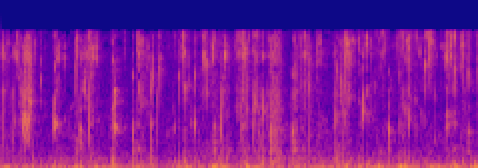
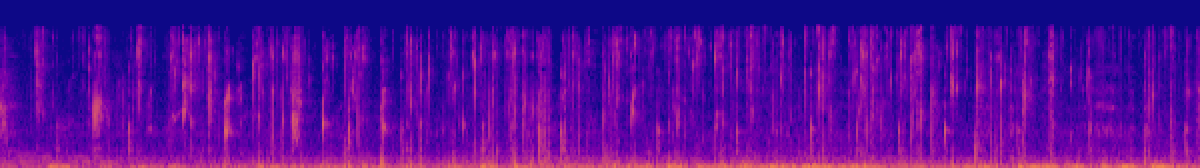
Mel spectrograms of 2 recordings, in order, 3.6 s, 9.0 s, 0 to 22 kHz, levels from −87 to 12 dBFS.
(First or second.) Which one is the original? second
